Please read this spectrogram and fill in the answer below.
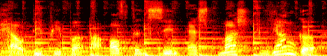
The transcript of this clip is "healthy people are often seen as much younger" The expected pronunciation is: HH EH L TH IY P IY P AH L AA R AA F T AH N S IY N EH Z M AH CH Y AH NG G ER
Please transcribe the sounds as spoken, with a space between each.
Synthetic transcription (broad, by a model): HH EH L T IY P IY P AH L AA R AA F T AH N S IY N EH S M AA CH Y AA NG G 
